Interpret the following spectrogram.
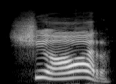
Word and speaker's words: sure: Next देखिए, अगर word में अंतिम तीन अक्षर URE हो तो योर या अर की साउंड होती है और जो ई है वो साइलेंट होता है।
